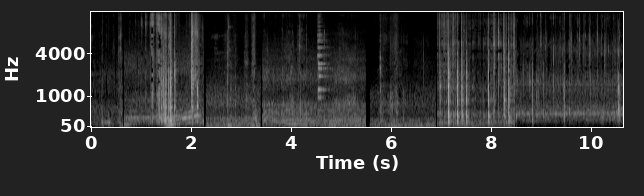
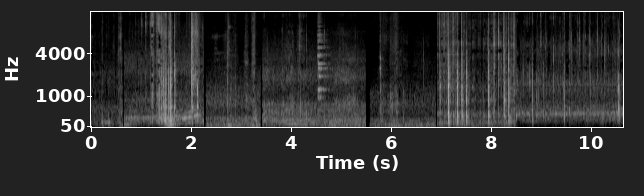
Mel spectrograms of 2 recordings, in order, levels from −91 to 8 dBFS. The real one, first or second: first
